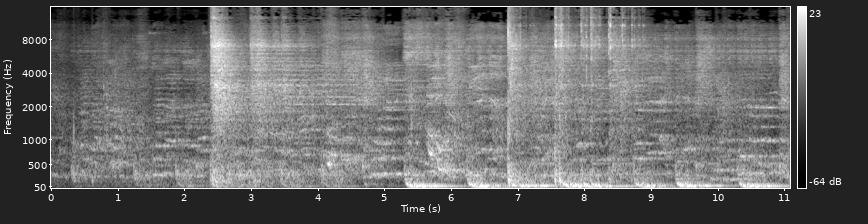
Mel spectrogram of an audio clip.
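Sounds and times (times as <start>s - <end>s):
background music: 0.0s - 11.0s
heavy thud echoing in hall: 6.3s - 8.9s.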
